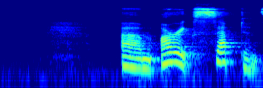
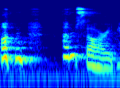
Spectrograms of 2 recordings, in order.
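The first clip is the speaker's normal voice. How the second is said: comic apology; 9 semitones higher, 4 dB louder than usual. Retold or imitated. Parent apologizing to kids.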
